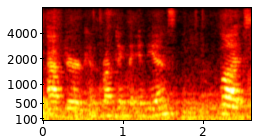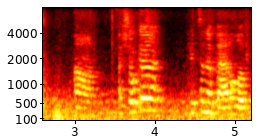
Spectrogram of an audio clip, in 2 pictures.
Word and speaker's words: Ashoka: So, Ashoka, which is also spelled A-S-O-K-A, but I picked this one because it makes you pronounce it right.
